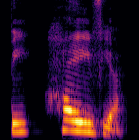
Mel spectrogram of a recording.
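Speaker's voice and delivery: behaviour as Australian be-HAY-vyuh, no final R; slow non-rhotic Australian behaviour, stress on HAY; Australian pronunciation. Shown as a demonstration. Teacher modelling the word for learners, Australian behaviour. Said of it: "if you're doing the American".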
